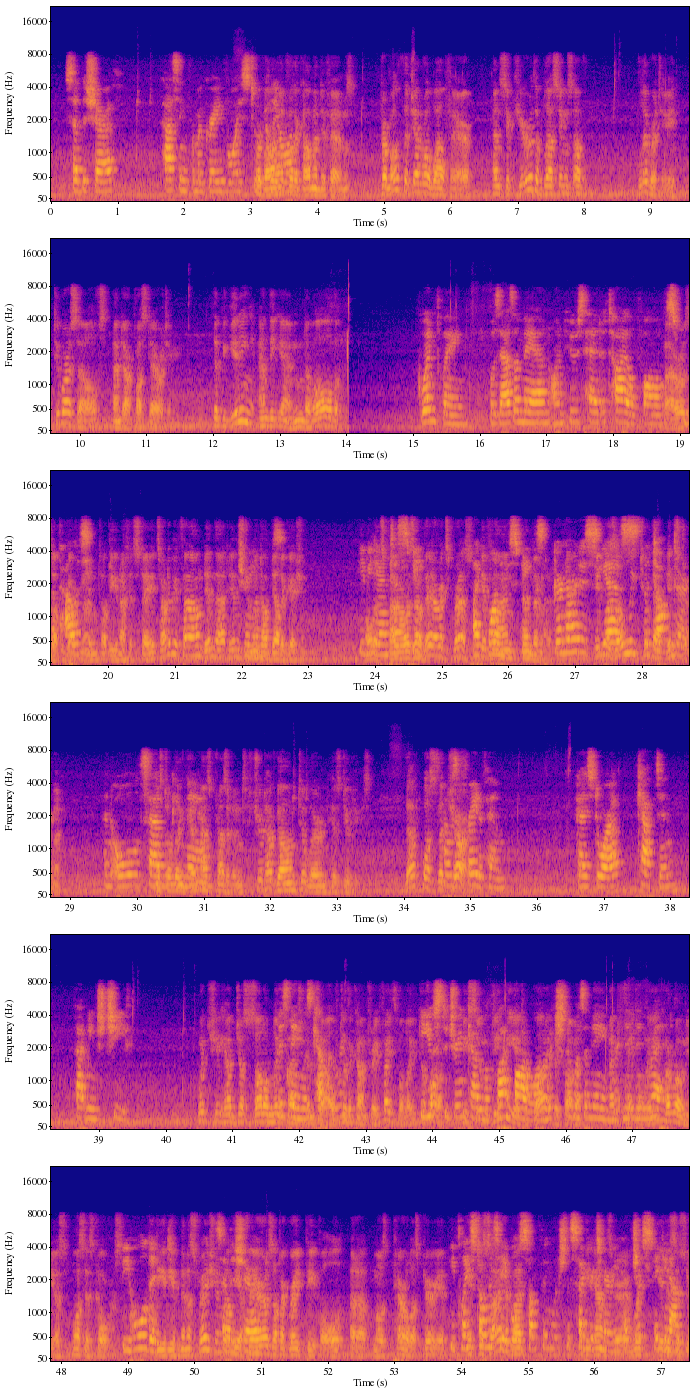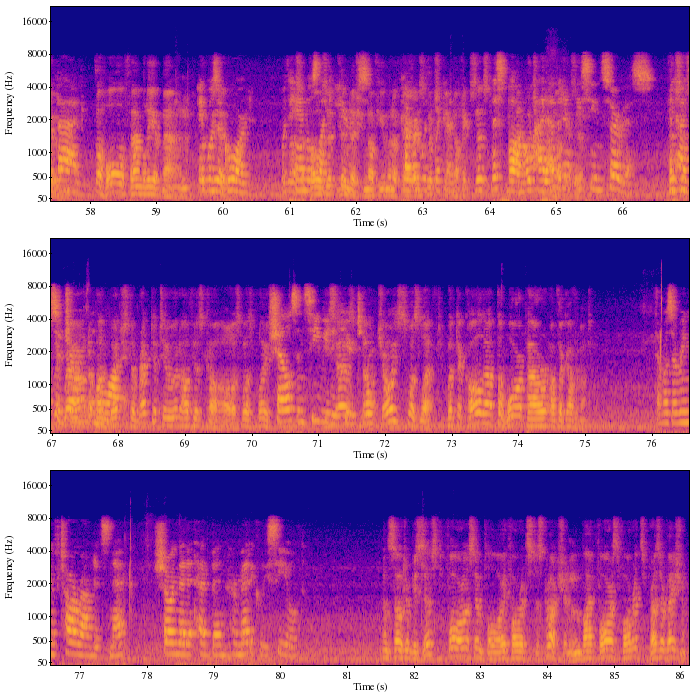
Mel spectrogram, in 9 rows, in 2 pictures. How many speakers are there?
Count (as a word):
two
